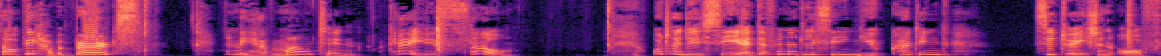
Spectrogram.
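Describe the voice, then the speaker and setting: A woman's extremely high voice in a non-native accent, with very wide pitch swings and long, frequent pauses. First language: not English. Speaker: tarot reader. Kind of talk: tarot reading. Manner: hesitant, many fillers.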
